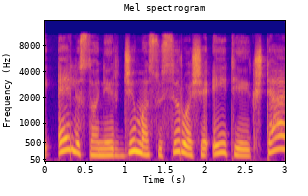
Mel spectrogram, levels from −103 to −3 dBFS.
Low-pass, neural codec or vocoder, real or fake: 10.8 kHz; none; real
